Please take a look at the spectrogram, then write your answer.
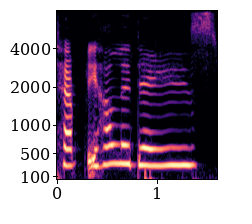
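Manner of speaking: high, slow, fake-sweet polite tone.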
